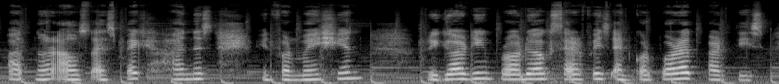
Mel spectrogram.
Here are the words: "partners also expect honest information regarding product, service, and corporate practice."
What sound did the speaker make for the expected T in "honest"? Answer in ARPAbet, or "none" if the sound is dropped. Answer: none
